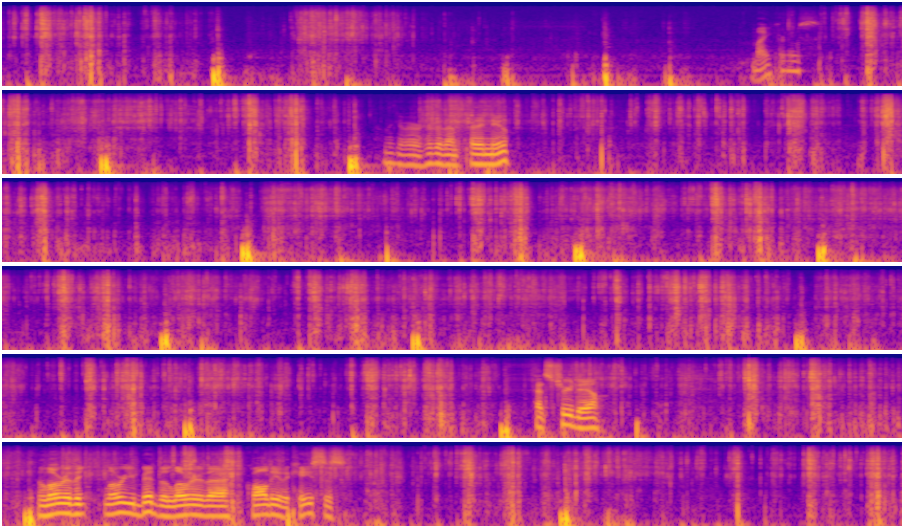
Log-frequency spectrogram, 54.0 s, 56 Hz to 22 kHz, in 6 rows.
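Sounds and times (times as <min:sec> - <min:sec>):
foil wrappers crinkling and tearing: 0:00.0 - 0:02.1, 0:02.8 - 0:04.3, 0:08.1 - 0:54.0
soft thumps: 0:02.0 - 0:03.7, 0:04.4 - 0:07.1, 0:09.9 - 0:10.7, 0:12.4 - 0:12.8, 0:20.3 - 0:22.1, 0:23.7 - 0:24.2, 0:26.2 - 0:26.8, 0:28.6 - 0:29.1, 0:34.8 - 0:35.9, 0:37.7 - 0:38.4, 0:40.9 - 0:41.3, 0:45.1 - 0:45.5, 0:50.5 - 0:51.4.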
